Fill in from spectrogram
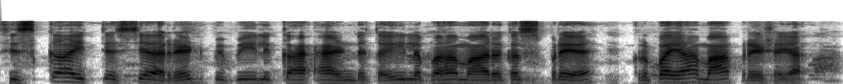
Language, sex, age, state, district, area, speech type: Sanskrit, male, 18-30, Karnataka, Davanagere, rural, read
